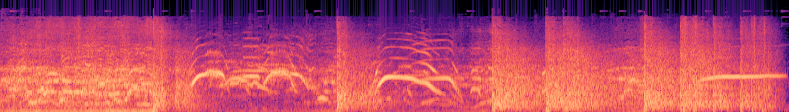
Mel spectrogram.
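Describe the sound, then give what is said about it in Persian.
Several sharp gunshot cracks ring out at irregular intervals as Taliban security forces fire into the air at a women's protest in Kabul, each one loud and sudden, while a crowd shouts and screams with rising and falling cries in between. “اعتراض شماری از زنان در کابل امروز با موترهای آبپاش و فایرهای هوایی نیروهای امنیتی طالبان مواجه شد.”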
